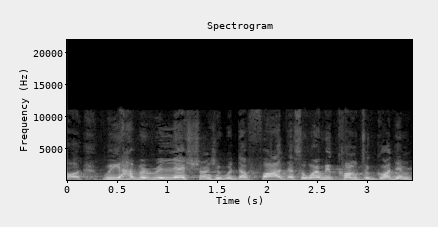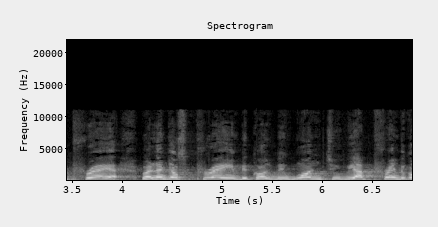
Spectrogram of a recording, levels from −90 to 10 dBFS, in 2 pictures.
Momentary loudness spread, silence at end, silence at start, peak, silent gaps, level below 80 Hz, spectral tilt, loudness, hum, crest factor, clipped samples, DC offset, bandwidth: 5 LU; 0 s; 0 s; -2 dBFS; none; -62 dBFS; -7 dB/octave; -18 LUFS; none; 16 dB; under 0.1%; under 0.1%; 11 kHz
